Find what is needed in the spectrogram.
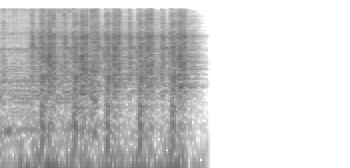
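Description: Camera shutter sound effect: a rapid run of clicks, like a motor-driven camera firing a burst, lasting a little over a second and cutting off suddenly.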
